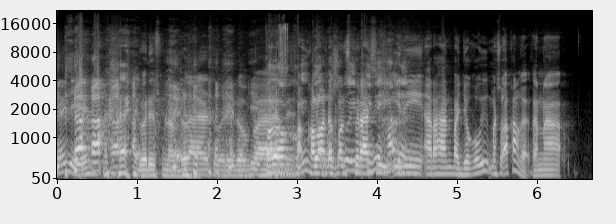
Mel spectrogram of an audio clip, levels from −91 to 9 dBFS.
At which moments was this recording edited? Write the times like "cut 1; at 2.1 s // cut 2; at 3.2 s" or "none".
cut 1; at 2.9 s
